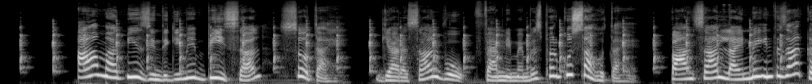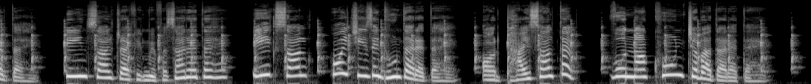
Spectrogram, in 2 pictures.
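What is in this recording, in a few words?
Hindi, female; Barclays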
